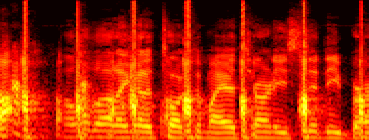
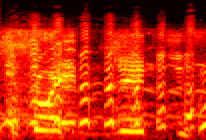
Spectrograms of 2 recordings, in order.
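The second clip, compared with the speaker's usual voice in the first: high, slow, laughing cry; laughing exclamation; 12 semitones higher, much slower than usual. Real, not acted. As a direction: cackle it out. Laughing reaction.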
